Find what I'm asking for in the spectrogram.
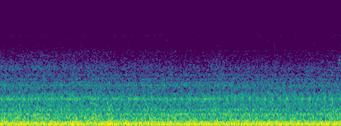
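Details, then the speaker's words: Heavy diesel truck on first run with new injectors, previously misfiring on one injector: idles with a deep, even rumble and steady clatter, running smoothly without a skip; normal idle. "right wisco it sounds so much better it had a little like a bit of a misfire before before it sounded like a freight train you can hear that one injector misfiring now it's just it's perfect"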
